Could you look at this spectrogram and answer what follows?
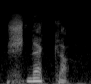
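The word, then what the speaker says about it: Schnecke: The pronouncer should sound out the e at the end of the word. It should not be a silent e. It should be schneeka.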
